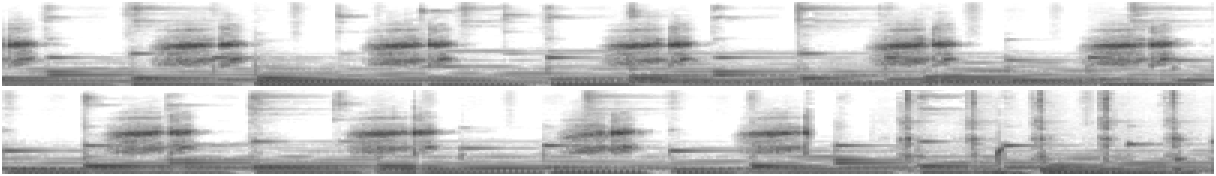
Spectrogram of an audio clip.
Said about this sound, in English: It's frog!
